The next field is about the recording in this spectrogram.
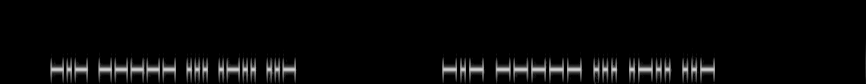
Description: Morse code, heard as a keyed tone, about 29 wpm, 700 Hz. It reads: K0SLU K0SLU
